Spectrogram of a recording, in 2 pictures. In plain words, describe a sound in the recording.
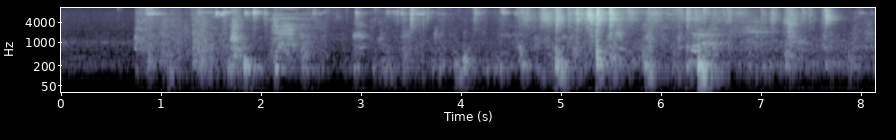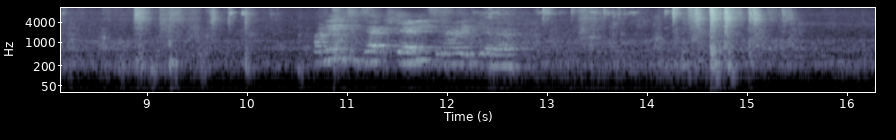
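Small dog paws scuffle and thump on a rug.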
